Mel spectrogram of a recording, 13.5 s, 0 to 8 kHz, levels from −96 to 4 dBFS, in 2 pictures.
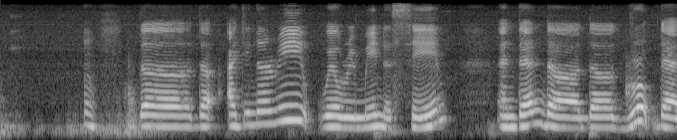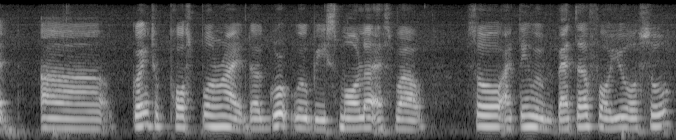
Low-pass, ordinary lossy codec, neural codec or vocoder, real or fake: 7.2 kHz; none; none; real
